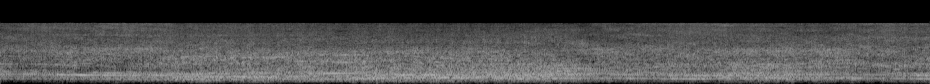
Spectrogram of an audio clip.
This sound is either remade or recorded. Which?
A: remade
